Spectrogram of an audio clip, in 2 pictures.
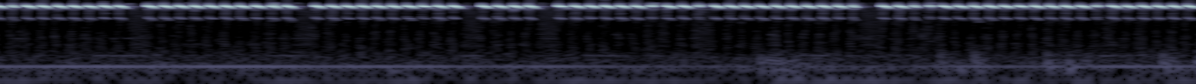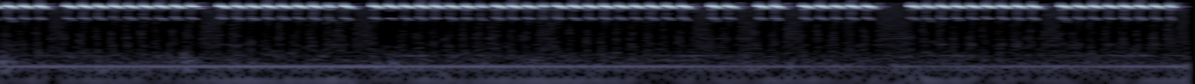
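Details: Yeoul allak bangul beolle cricket song: high, thin trills in short bursts of about a second each, separated by tiny gaps, repeating steadily, with a soft low hum underneath.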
